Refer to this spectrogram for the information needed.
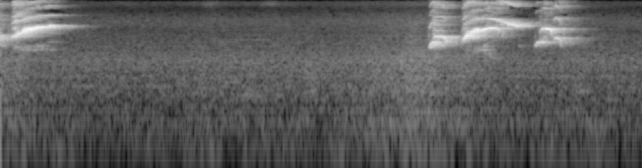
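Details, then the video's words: Caged, ringed orange-headed thrush that has finished moulting and sings diligently again. It gives a sharp falling note, then after a pause a quick cluster of shrill, twisting whistled notes. "MERANGSANG ANIS MERAH BUNYI PLONG"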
